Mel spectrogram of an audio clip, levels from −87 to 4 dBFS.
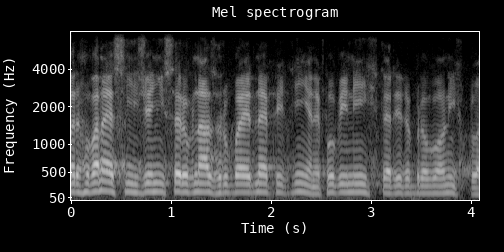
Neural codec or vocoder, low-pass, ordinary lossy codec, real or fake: codec, 16 kHz, 8 kbps, FunCodec, trained on LibriTTS, 25 frames a second; 7.2 kHz; Opus, 16 kbps; fake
